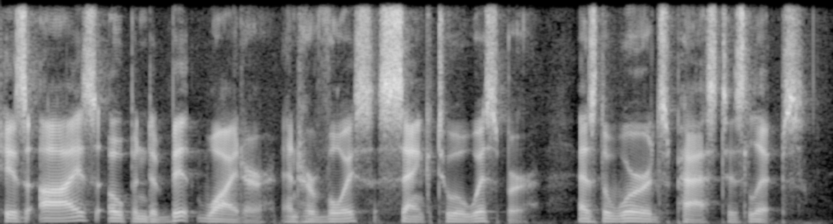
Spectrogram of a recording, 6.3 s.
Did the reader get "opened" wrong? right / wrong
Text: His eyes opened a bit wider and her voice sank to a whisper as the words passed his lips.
right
